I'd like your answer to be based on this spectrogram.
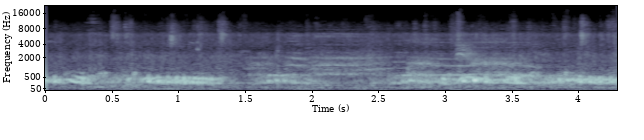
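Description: Pigeons in a breeding loft coo in low, rolling repeated calls, close and fairly loud, with a faint background rustle.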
